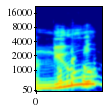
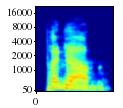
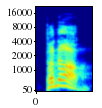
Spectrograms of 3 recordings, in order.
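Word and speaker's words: Pnub: Noob. Is that how how is that what he calls? Noob. No. Pu. What is how they pronounce it? Panub. Panub.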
